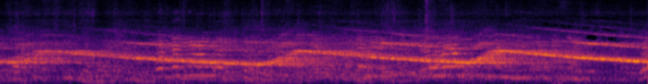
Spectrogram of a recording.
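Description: Vehicle siren sounding a repeating cycle: each cycle jumps up quickly in pitch and then slides slowly down, about every two seconds, three times, growing a little louder near the end.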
